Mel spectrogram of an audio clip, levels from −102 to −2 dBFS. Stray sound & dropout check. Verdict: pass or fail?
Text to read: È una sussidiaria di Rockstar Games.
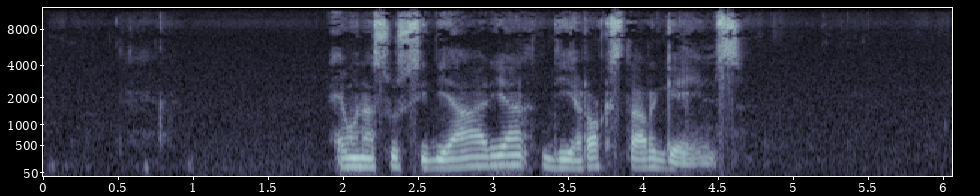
pass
